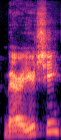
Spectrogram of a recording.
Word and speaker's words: Mariucci: How do you say his last name? I think you nailed it. Mariucci, yeah, like coach.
